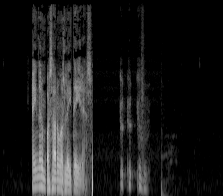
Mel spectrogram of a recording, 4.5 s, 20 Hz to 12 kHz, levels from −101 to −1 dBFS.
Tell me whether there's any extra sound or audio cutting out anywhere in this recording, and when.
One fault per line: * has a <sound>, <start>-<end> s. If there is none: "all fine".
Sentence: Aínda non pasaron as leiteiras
* has a throat clearing, 2.4-3.0 s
